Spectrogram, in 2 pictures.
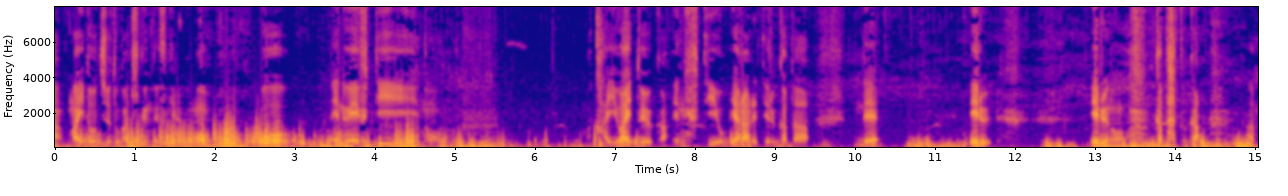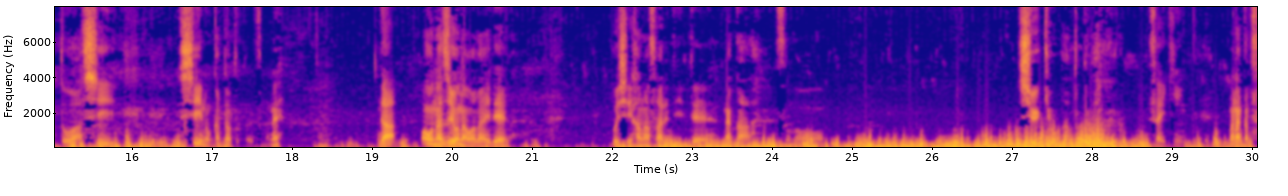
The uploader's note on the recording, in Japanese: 歩きながら公開収録をしました。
